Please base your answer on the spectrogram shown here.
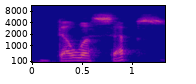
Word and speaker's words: de Lesseps: De Lesseps? De Lesseps. Oh, okay. But it's pronounced de Lesseps.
